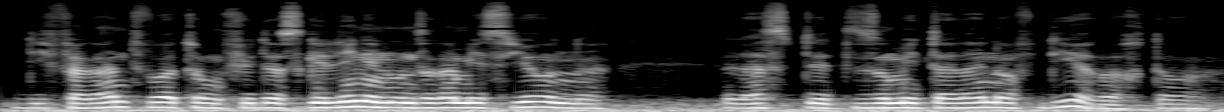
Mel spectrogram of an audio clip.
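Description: Casting: male actor as doubting ship's crewman, soft dark tone, matter-of-fact, ambient noise behind, sci-fi drama. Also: on the high side, level tone, normal speed, lightly acted. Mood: sceptical. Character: sceptical male crewmate of a sect leader. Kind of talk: science fiction radio play acting.

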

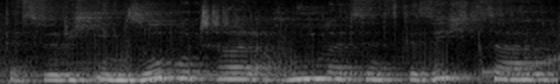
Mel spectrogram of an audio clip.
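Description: A woman's voice: medium pitch, a little fast, natural voice. A woman playing a pushy, scornful gadget seller in a satirical radio play, insistent and condescending. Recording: very echoey, distant, music behind.

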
